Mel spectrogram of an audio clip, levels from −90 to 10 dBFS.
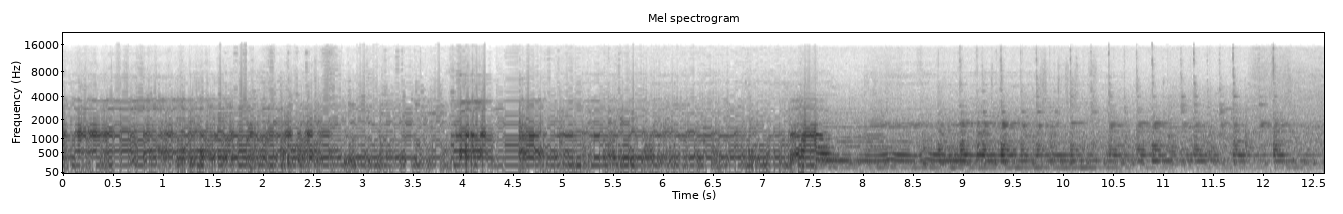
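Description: From 0.01 s to 7.54 s there is robotic sound from repeated short buffers. A rigid, metallic buzz at 188 Hz runs through the sound. The likely cause is audio arriving too seldom, so a slice of about 5 ms keeps replaying. Roughly 70 percent is repeats.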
